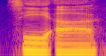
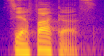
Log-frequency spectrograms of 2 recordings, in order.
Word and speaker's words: Siafakas: So now say each one of them with an ah sound. Siafakas. There you go. That's how you say my name in Greek. Siafakas.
